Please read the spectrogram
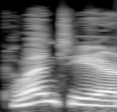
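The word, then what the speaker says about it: Palantír: and it's pronounced palentier in the movies, but it's spelled Palunteer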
